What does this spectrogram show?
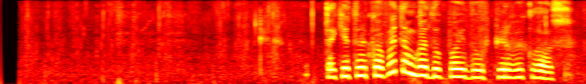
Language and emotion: Russian, neutral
